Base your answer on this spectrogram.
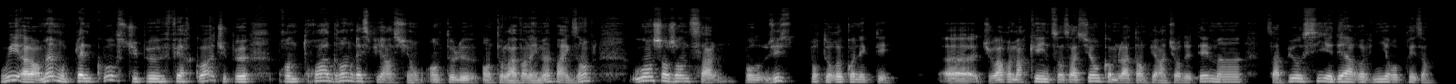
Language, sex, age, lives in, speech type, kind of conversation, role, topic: French, male, 45-49, France, read, expert-assistant, expert, Comment trouver un bon équilibre entre prendre soin des patients et préserver son énergie au travail ?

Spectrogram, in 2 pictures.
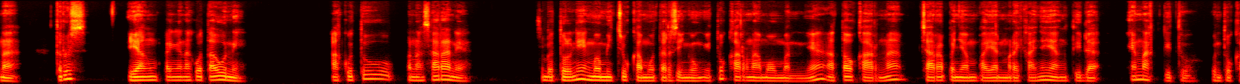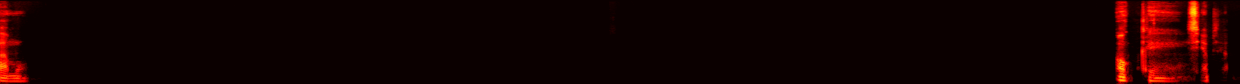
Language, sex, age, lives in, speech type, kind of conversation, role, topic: Indonesian, male, 20-24, Indonesia, conversation, advice, advisor, Mengapa saya sering marah lalu menyesal?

